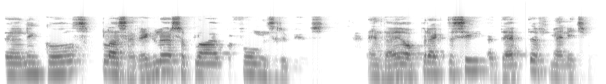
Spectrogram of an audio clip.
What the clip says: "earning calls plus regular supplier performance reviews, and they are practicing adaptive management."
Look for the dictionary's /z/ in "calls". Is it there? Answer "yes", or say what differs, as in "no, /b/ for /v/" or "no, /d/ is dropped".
no, /s/ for /z/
